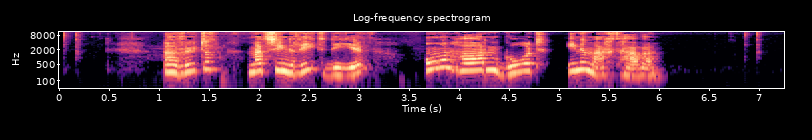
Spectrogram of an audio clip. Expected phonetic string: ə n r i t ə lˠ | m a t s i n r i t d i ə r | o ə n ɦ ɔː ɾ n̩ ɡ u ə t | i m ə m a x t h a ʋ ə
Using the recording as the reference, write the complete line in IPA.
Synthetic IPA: ə n r y t ə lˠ | m a t s i n r i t d i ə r | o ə n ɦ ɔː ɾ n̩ ɡ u ə t | i n ə m a x t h a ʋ ə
